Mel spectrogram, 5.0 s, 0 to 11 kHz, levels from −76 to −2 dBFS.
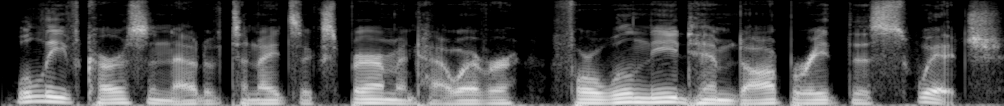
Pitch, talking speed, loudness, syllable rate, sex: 105 Hz, 205 wpm, -15 LUFS, 5.7 syllables/s, male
